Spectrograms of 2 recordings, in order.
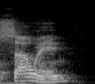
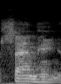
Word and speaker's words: Samhain: It was called Samhain, or Samhain, it's spelled Samhain.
